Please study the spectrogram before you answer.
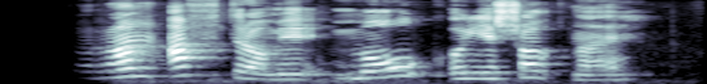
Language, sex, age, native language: Icelandic, other, 13, Icelandic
